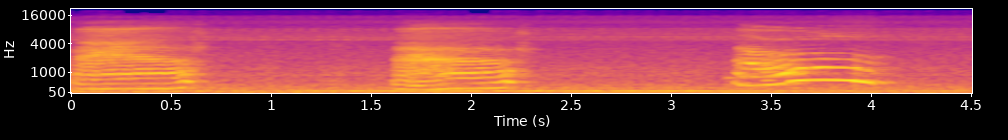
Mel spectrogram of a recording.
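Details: Gentle calls of a stray mother cat to her kittens mixed with the kittens' clinging mews. Three meows: two lower, wavering calls close together, then a higher, bending meow that rises and falls, over a steady hum.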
